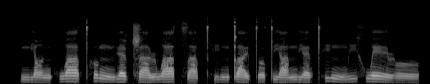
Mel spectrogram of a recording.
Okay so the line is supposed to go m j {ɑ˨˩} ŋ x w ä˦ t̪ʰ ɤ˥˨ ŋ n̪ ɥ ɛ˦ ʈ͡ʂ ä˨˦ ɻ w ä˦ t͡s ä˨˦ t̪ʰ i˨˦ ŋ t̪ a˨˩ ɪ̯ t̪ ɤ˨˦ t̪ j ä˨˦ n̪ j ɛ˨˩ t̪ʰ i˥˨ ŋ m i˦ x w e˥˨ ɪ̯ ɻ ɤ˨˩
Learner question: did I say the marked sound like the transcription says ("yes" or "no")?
yes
